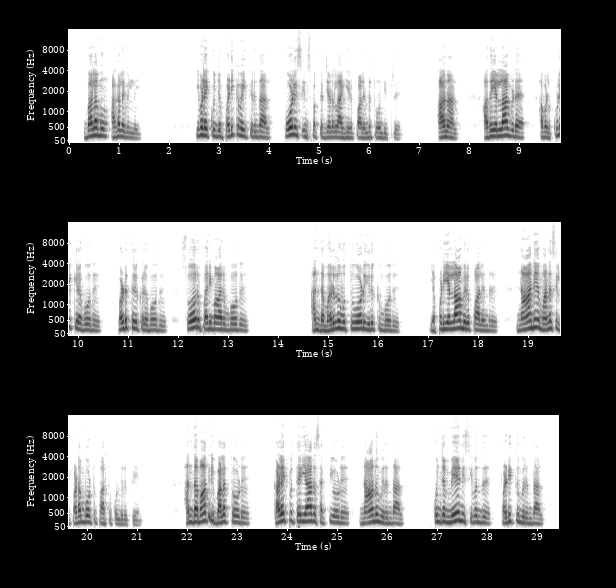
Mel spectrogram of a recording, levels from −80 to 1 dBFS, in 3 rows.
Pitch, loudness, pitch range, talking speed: 190 Hz, -25 LUFS, 165-220 Hz, 100 wpm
